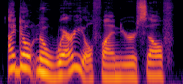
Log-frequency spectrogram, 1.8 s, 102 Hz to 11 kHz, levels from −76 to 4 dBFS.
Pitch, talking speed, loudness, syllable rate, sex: 180 Hz, 230 wpm, -17 LUFS, 5.5 syllables/s, female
